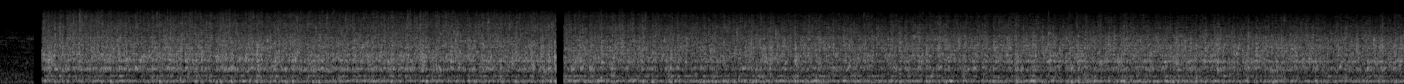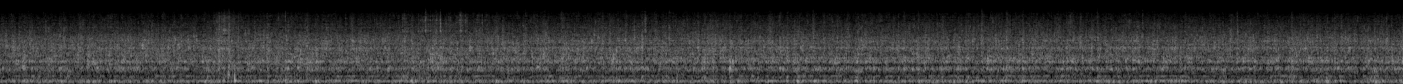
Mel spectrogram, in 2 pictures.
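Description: Muddy water running steadily, a continuous rush that starts abruptly and drops out for an instant about five and a half seconds in.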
